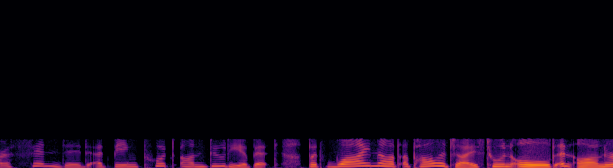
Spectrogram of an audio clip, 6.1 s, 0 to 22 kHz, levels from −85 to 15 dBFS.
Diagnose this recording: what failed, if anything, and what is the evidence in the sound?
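The failure is in call processing: automatic gain rising occurs twice, from 0.3 to 2.61 s and again from 3.25 to 5.21 s. Each time the speech and the background swell together by about 8 dB over roughly two seconds, because the gain control judged the input too quiet and raised its gain gradually. On the waveform the envelope widens as a slow ramp rather than a step. On the spectrogram the band below the 4 kHz narrowband ceiling brightens uniformly, noise floor included.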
